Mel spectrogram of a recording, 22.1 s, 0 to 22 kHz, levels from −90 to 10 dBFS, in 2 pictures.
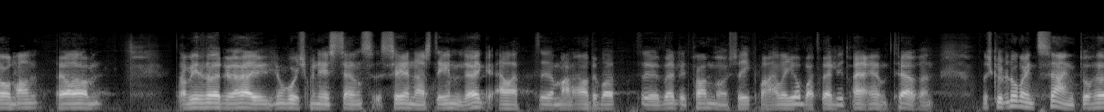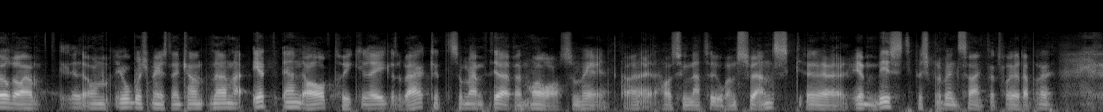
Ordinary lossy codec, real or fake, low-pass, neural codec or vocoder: none; fake; none; codec, 16 kHz, 1 kbps, FreqCodec, larger model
